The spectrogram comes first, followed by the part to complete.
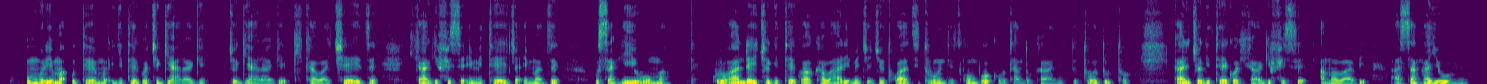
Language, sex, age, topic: Rundi, male, 18-24, agriculture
